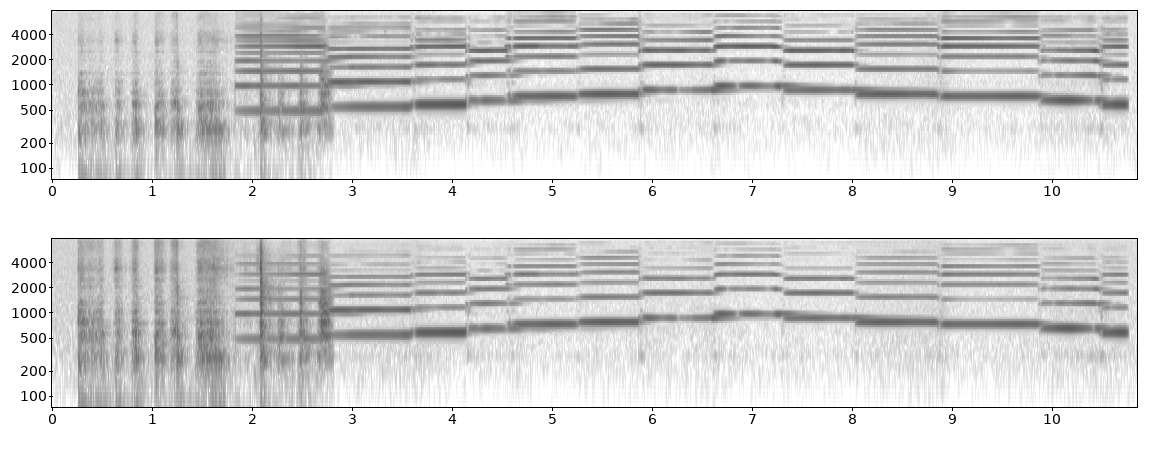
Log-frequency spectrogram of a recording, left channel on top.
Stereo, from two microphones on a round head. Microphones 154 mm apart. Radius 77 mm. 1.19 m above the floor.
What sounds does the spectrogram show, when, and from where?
0.3 s chopping: 60° right (ahead or behind)
1.8 s a violin: 70° left (ahead or behind)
